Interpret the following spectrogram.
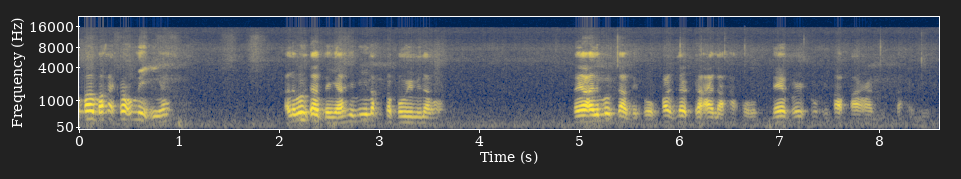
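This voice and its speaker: A man from the Philippines giving an emotional personal testimony to a live audience, firing rhetorical questions at the crowd and swinging between loud emphatic lines and hushed ones. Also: high voice, poor audio. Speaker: motivational speaker at a company event.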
